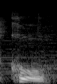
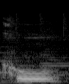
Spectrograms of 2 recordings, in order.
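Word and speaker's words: Koo: app, I keep wondering, is this like a coup d'etat or coup? But clearly it's spelled differently, pronounced the same. How does it? It sounds like the sound of a bird. Oh, right. It's like the sound of a particular bird.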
